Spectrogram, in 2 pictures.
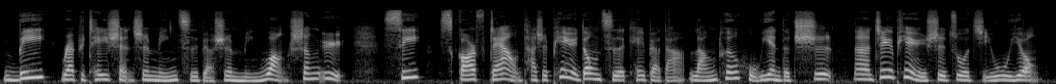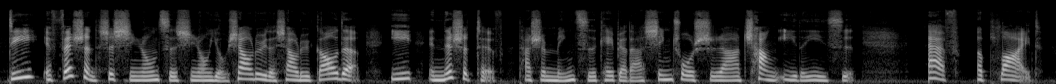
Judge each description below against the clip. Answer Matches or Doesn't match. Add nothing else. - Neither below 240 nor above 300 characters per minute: Doesn't match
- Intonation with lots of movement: Doesn't match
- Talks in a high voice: Matches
